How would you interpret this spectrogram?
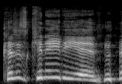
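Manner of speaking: high, loud mock-triumphant reveal; gleeful punchline. Real, not acted. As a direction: deliver it like a gotcha punchline.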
